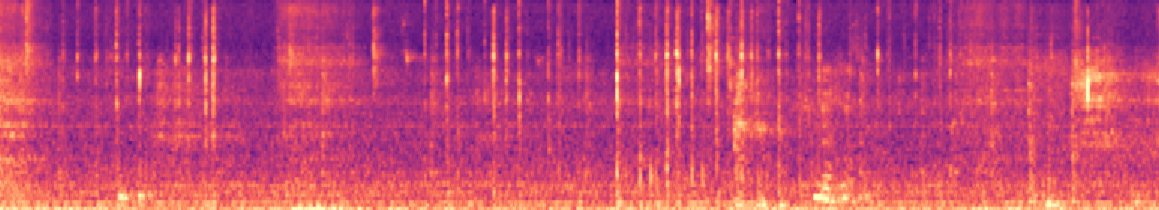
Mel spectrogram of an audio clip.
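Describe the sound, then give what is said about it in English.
Typing on a computer keyboard to enter a short chatbot message, many quick, faint keystroke clicks in an irregular rhythm over steady background hiss. “So if I just type in hi, been all right.”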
